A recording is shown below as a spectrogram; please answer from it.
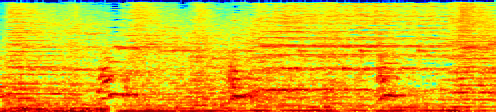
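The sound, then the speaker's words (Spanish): A house dog barks a few times, in sharp, loud yelps over a dense, continuous background rumble. “el perro de la casa, se puso a ladrar.”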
